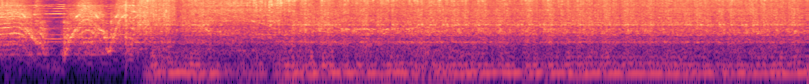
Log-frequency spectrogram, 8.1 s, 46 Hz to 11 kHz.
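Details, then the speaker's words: 1999 Holden R8 Clubsport, Gen III LS1 V8, second run after a cam swap with oil topped up, no throttle: catches and settles into a lumpy, uneven idle that hunts; won't hold idle, no warning lights, some rattles remain, cause not yet worked out. "Happy days. It doesn't want to idle. Well, we'll have to work that one out."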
